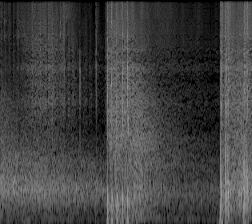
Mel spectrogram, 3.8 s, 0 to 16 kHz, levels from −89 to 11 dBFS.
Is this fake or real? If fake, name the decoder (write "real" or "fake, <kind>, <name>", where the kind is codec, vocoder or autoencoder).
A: real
